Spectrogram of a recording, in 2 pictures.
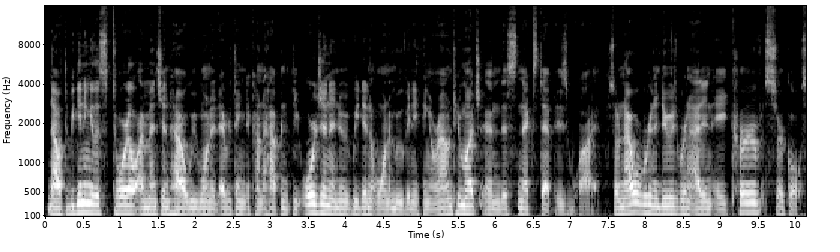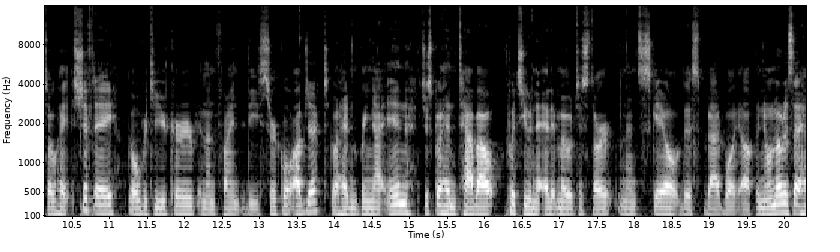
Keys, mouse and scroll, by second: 7.5 click, 10.5 shift+a, 16.2 Tab, 16.5-17.8 shift+middle drag, 17.8 s, 19.7 s.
